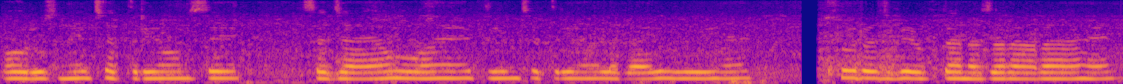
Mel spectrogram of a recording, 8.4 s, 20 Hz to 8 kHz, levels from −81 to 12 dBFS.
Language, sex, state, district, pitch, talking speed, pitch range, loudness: Hindi, female, Delhi, New Delhi, 230 Hz, 130 wpm, 225-235 Hz, -12 LUFS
